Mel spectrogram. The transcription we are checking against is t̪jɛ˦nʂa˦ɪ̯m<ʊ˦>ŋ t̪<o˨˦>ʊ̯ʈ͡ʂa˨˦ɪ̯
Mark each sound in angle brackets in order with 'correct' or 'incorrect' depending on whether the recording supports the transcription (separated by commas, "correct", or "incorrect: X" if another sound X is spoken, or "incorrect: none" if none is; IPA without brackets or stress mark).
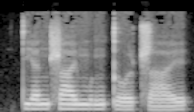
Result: correct, correct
